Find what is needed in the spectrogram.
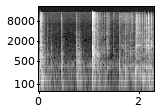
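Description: A scored styrene plastic sheet snapped in two by hand along its score line, heard as a few sharp cracks and clicks, the loudest about a second in, as the sheet breaks and the halves are handled.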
